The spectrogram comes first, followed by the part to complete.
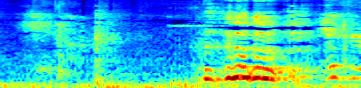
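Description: A child laughing loudly in high-pitched peals that break out a little after a second in, following a quieter stretch.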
